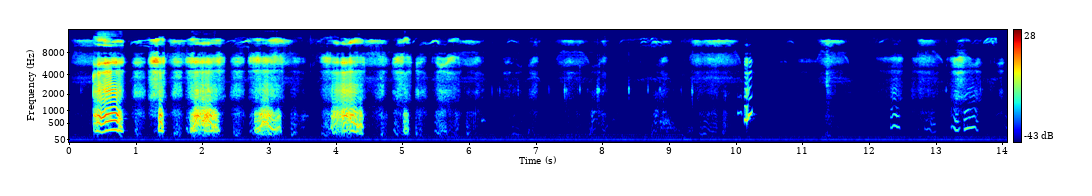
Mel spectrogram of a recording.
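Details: An infant makes loud, voiced gasping breaths, then quieter irregular breathing with occasional small squeaky sounds: gasping breathing.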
